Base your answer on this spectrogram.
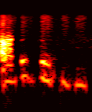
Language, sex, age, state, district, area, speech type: Kashmiri, female, 30-45, Jammu and Kashmir, Srinagar, urban, conversation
